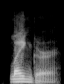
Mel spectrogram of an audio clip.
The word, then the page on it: langur: American English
